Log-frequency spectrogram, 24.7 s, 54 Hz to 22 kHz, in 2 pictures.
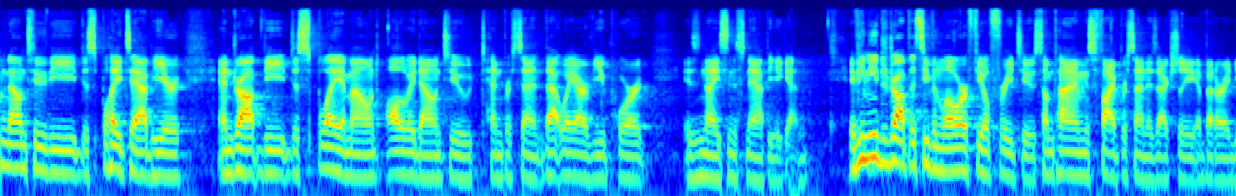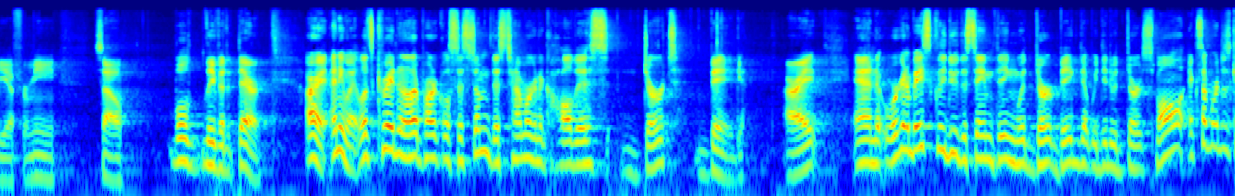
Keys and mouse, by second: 2.8-4.4 drag, 5.3-6.2 middle drag, 6.7 middle click, 12.1-12.6 middle drag, 13.8-14.3 middle drag, 16.4-19.1 drag.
